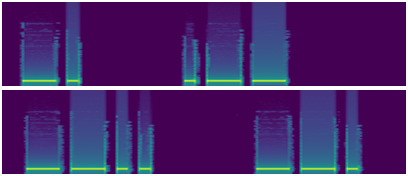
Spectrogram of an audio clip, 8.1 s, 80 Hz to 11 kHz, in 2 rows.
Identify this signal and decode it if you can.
Morse code, heard as a keyed tone, about 10 wpm, spaced as for 5 wpm, 800 Hz. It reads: NWZG
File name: LEZIONI / 7 GF9Z / 7 GF9Z ws 10wpm 3919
